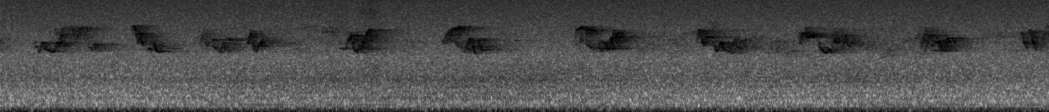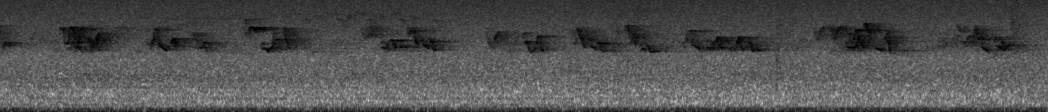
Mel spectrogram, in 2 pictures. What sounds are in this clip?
Red-eyed Vireo, Black-and-white Warbler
